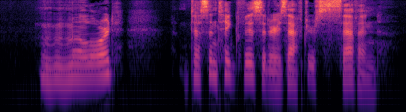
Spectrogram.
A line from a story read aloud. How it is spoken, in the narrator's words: the valet stammered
